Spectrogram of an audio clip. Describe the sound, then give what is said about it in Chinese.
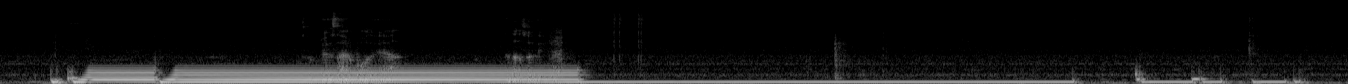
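A steady, low tone from a single operator of the FM8 synthesizer plugin sustains for several seconds, richly buzzing with overtones at first, then settling into a pure, smooth sine-like hum before briefly cutting out and returning in short bursts. “好，一开始声音是一个上一波。”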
